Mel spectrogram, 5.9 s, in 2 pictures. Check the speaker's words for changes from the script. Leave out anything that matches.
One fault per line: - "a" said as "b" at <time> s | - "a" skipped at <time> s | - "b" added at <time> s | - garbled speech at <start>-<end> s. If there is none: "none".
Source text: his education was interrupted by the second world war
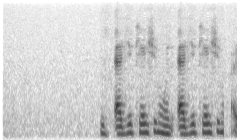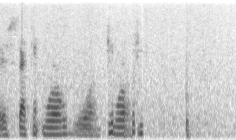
- "interrupted" said as "education" at 2.2 s
- garbled speech at 4.3-4.8 s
